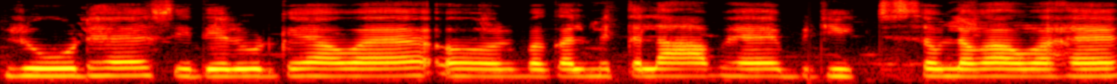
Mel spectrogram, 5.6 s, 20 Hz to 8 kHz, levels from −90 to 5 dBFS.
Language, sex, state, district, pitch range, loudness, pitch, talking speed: Hindi, female, Bihar, Bhagalpur, 215-220 Hz, -23 LUFS, 220 Hz, 180 wpm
